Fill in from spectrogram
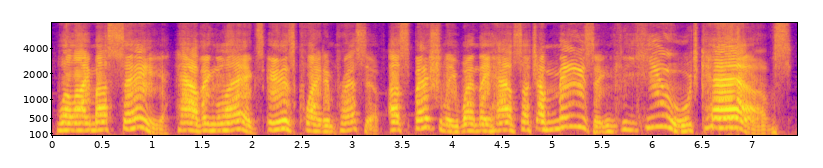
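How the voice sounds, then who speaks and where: Man as vain cartoon robot assistant, high-pitched, fussy, formal, wordy, slightly sardonic, faint music underneath. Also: expressive, unhurried, hardly any pauses, sharp tone, heavily acted. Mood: prim, dry. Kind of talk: improvised in-character livestream roleplay.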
